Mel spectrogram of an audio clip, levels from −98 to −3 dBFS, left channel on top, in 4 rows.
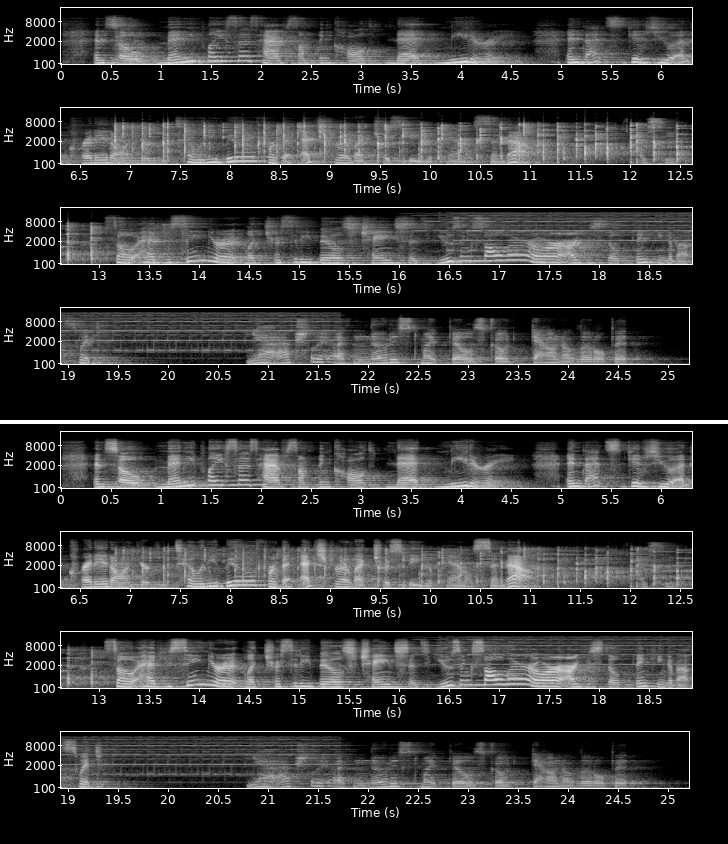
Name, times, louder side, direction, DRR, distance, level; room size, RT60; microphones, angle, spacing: voice 1, 0.0-11.0 13.1-19.4, right 4 dB, 50° right, 10 dB, 1.3 m, -26 dB
voice 2, 0.5-0.9 12.1-12.5 20.8-24.6, left 4 dB, 40° left, 12 dB, 1.0 m, -34 dB
sound 1, 6.8-13.0 13.5-13.9, left 7 dB, 60° left, 1.5 m, -30 dB
sound 2, 16.0-21.7, left 4 dB, 15° left, 2.4 m, -44 dB
25.0 x 13.5 x 9.4 m, 0.81 s
head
